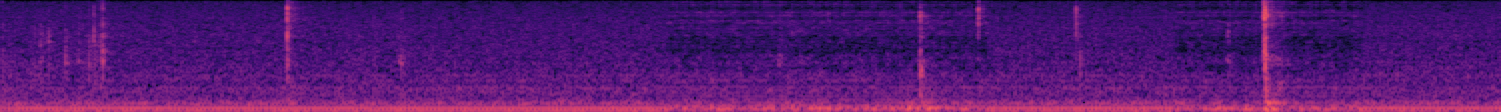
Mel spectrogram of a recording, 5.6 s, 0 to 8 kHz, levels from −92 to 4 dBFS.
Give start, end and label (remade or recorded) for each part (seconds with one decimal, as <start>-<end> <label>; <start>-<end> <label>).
0.0-2.5 recorded; 2.5-3.7 remade; 3.7-4.4 recorded; 4.4-5.1 remade; 5.1-5.6 recorded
